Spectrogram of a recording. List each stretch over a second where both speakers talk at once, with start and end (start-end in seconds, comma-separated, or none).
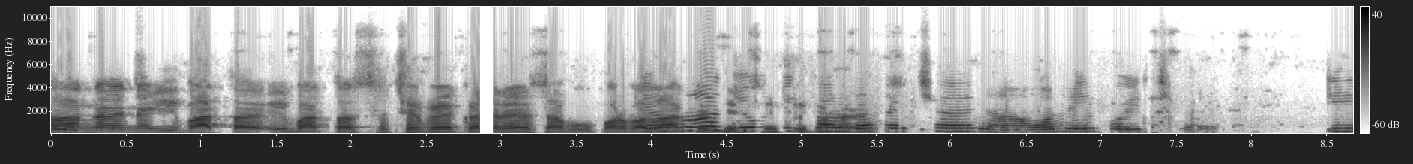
3.9-5.7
